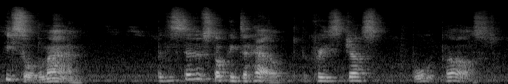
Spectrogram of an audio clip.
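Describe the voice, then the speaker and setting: A man reading a scripted children's story expressively, with deliberate pauses. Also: a little high, very animated. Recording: roomy, distant mic, faint noise.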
